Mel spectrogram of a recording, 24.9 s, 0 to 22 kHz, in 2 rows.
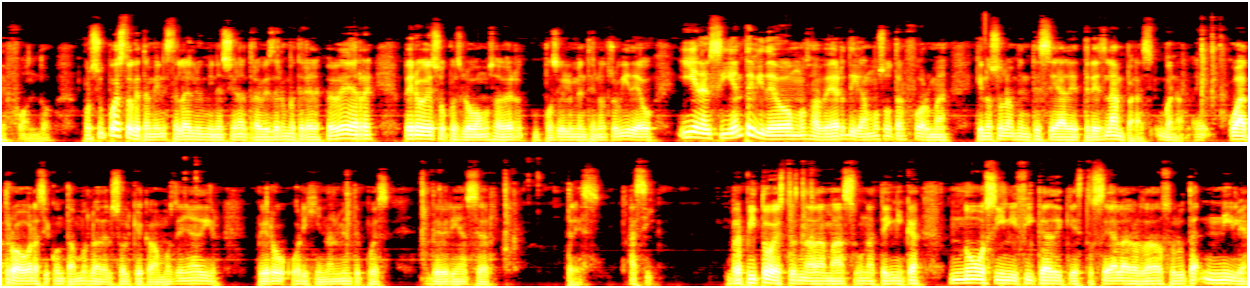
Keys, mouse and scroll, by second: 12.8 shift+z, 15.0 right click, 17.4 shift+z, 18.2 x, 18.5 click, 21.2 ctrl+z.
